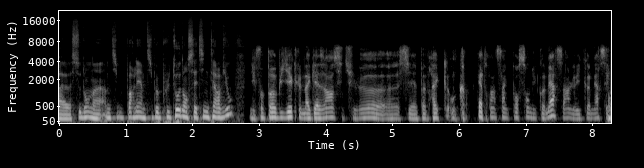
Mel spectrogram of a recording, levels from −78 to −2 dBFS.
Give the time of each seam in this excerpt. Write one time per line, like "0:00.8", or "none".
0:02.8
